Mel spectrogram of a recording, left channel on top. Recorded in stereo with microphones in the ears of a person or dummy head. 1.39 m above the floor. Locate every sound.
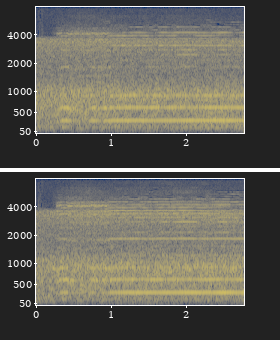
0.3 s a violin: 80° right, 3 m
